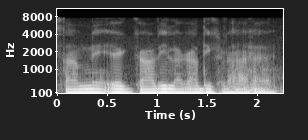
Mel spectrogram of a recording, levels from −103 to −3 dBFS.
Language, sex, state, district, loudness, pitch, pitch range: Hindi, male, Bihar, Patna, -12 LUFS, 120 Hz, 115-120 Hz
